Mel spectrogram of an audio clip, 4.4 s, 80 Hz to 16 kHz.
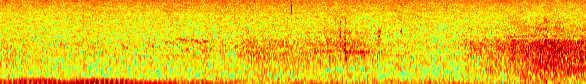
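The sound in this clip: The sea in a 1966 French radio production of Beckett's Embers comes through as a steady, low rumbling wash with an underlying hum, continuous and even, with hiss rising slightly at the end.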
